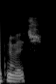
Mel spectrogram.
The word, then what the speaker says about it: Yuknavitch: It's based on a novel by Lidia uh, Yuknavitch. Am I pronouncing that correctly? Yeah, Lidia Yuknavitch.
